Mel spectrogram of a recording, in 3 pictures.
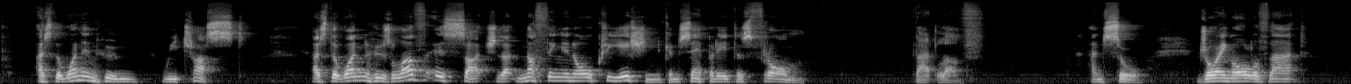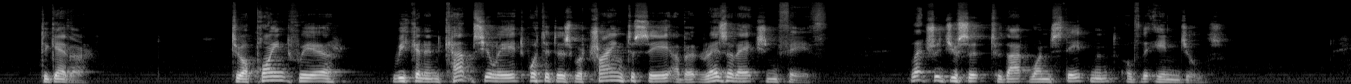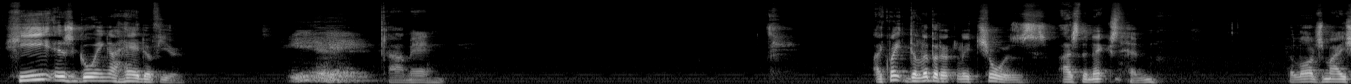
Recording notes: Audio podcast of morning service.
